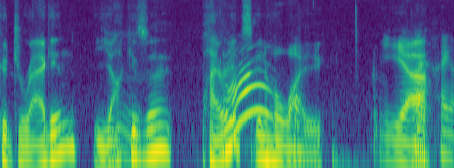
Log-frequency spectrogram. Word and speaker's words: Yakuza: Hey, pronounce Yakuza like you say like you pronounce the word Jacuzzi. Yakuzi or no, pronounce the word jacuzzi like yakuza. I don't get it. I don't get it. It's just they're two very similar sounding words. You just pronounce them like the other one.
